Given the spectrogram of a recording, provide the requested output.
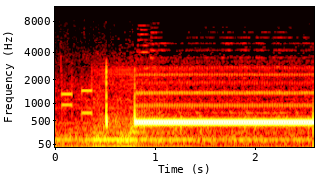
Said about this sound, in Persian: همونجا رو تخت گوشی رو برداشتم و شمارش رو گرفتم.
